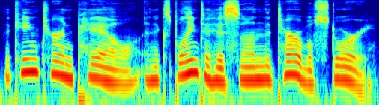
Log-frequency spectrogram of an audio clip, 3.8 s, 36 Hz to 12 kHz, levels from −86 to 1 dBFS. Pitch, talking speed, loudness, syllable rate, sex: 160 Hz, 190 wpm, -16 LUFS, 5.0 syllables/s, female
